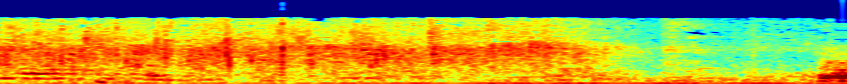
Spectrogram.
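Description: An audience breaks into steady applause, a dense wash of many hands clapping at once that holds loud for several seconds before thinning slightly toward the end.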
